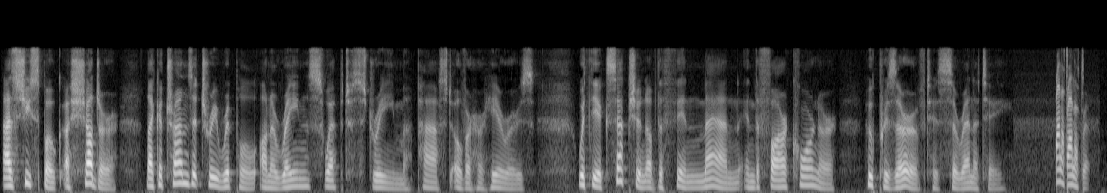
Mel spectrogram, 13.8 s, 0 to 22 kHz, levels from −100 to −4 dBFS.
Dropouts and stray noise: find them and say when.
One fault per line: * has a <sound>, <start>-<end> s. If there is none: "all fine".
* has a chirp, 13.2-13.6 s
